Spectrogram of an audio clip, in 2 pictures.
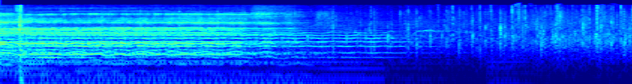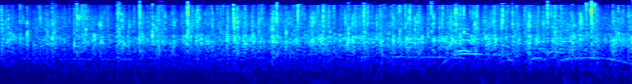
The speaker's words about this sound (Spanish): Aplauso para los bailarines. Un poquito más fuerte para nosotros. Claro que sí, estos aplausos son muy merecidos, tanto para los músicos y, es verdad, para los bailarines.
